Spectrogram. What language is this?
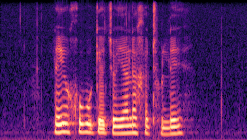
Northern Sotho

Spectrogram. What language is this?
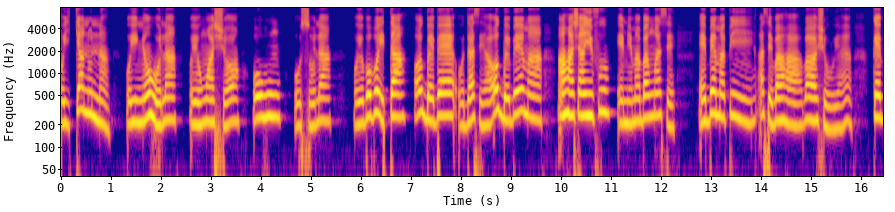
Alago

